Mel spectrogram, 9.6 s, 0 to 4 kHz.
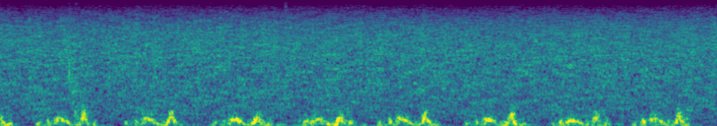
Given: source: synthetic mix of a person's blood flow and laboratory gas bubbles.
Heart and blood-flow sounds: Doppler ultrasound of blood flow; precordium
0.90-1.13 s: bubbles
3.79-3.84 s: bubbles
From the record:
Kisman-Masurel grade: 122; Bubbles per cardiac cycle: 1 to 2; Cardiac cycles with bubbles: 10 to 50%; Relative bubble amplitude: moderate (0.250 to 0.450); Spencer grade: 2 (many but less than half of the cardiac periods contain bubble signals, singularly or in groups); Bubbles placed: anywhere in the cardiac cycle

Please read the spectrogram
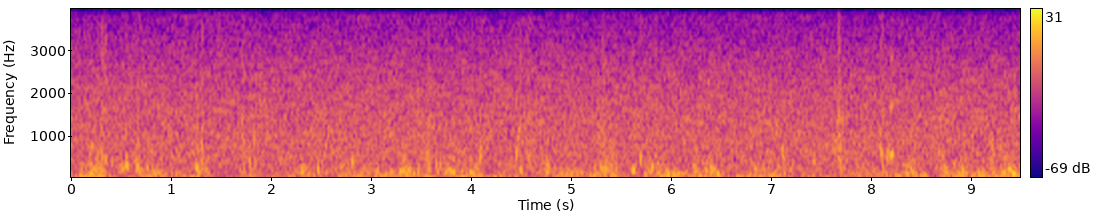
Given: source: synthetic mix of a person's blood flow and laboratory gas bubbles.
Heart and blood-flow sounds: Doppler ultrasound of blood flow; precordium
0.09-0.15 s: bubbles
0.17-0.85 s: bubbles
1.21-1.35 s: bubbles
1.68-1.89 s: bubbles
2.26-2.37 s: bubbles
2.43-2.60 s: bubbles
2.78-2.96 s: bubbles
3.23-3.74 s: bubbles
3.77-4.16 s: bubbles
4.41-4.88 s: bubbles
5.12-5.86 s: bubbles
7.04-7.26 s: bubbles
7.59-7.77 s: bubbles
8.06-8.25 s: bubbles
9.03-9.18 s: bubbles
From the record:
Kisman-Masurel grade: 242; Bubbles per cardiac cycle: several, 3 to 8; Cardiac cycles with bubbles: 100%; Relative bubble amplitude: moderate (0.250 to 0.450); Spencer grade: 3 (all of the cardiac periods contain showers or single bubble signals, but not dominating or overriding the cardiac motion signals); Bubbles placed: anywhere in the cardiac cycle

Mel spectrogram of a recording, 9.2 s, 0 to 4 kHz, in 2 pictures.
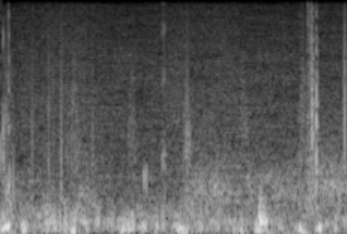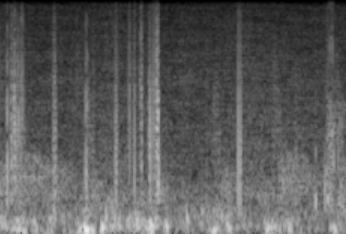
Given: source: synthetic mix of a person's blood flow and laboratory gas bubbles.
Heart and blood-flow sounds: Doppler ultrasound of blood flow; subclavian vein
0.00-0.20 s: bubbles
1.89-1.95 s: bubbles
2.13-2.22 s: bubbles
2.42-2.58 s: bubbles
8.54-8.60 s: bubbles
8.79-8.87 s: bubbles
8.91-9.25 s: bubbles
From the record:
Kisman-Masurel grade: 221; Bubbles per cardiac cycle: several, 3 to 8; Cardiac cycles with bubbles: 10 to 50%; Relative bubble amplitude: barely perceptible (0.100 to 0.250); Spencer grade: 2 (many but less than half of the cardiac periods contain bubble signals, singularly or in groups); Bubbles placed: anywhere in the cardiac cycle

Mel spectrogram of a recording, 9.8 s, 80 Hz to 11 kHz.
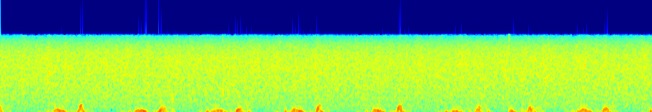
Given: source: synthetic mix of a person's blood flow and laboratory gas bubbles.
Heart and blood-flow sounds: Doppler ultrasound of blood flow; precordium
2.56-2.65 s: bubbles
3.02-3.14 s: bubbles
3.32-3.37 s: bubbles
From the record:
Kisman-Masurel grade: 211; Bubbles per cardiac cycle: several, 3 to 8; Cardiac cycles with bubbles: 1 to 10%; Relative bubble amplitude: barely perceptible (0.100 to 0.250); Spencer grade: 1 (occasional bubble signal discernible with the cardiac motion signal, with majority of cardiac periods free of bubbles); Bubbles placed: anywhere in the cardiac cycle

